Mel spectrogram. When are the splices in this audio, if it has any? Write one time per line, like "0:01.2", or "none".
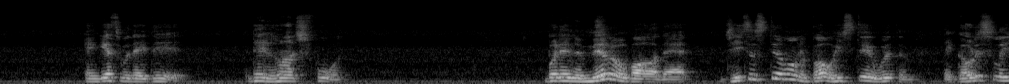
none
